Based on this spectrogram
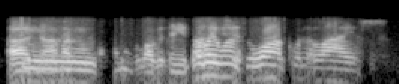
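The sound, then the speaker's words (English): A person mimics a bird with a string of loud squawking, cooing vocal bursts, in several uneven pulses over about four seconds. “I want to walk with the animals. Talk with the animals. Okay. We can squawk.”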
